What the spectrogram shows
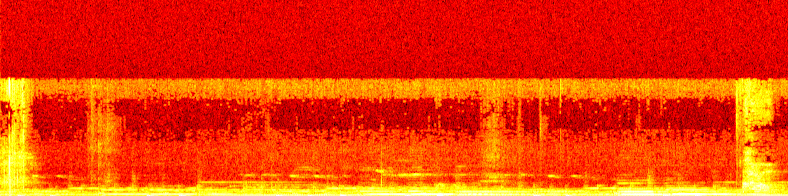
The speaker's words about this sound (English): Oh, that sample sounds familiar. That club song.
